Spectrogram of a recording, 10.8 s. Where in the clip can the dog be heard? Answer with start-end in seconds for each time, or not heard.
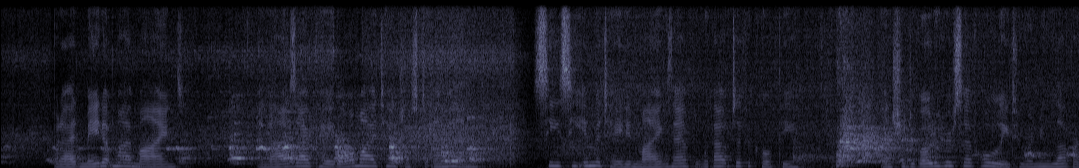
0.0-4.8, 7.9-10.7.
